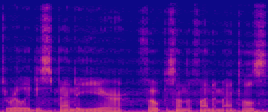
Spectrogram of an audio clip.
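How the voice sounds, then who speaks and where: Very fast and with vocal fry, a man talks in a very deep, low pitch. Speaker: film school admissions advisor. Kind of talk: q&a talk to students. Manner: loud.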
